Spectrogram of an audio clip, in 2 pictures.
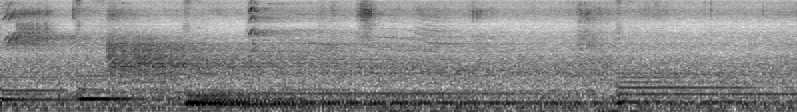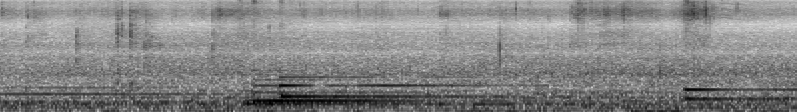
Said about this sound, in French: Ces bruits sont empêtrés dans les bruits génériques des travaux, des voitures et du vent de Grenoble.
